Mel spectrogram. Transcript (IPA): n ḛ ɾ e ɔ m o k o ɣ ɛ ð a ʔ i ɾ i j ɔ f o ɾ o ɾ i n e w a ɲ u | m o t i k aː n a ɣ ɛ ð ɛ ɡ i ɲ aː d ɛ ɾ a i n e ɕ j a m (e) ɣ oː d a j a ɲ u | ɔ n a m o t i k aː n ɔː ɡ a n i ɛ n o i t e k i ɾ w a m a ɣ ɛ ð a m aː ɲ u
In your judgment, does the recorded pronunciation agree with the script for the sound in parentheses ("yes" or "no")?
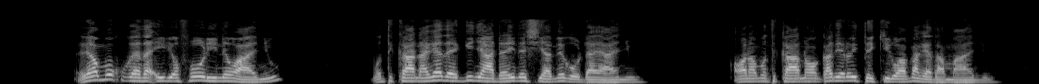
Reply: yes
